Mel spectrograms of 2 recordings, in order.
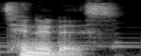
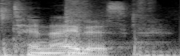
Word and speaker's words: tinnitus: The correct way to pronounce the word is tinnitus. The other way to pronounce the ringing in your ears is tinnitus. That uses the section itis. That typically refers to inflammation like laryngitis, inflammation of the throat.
